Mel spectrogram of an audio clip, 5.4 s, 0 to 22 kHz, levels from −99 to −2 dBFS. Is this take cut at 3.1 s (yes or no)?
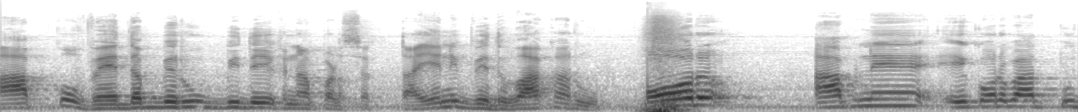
yes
